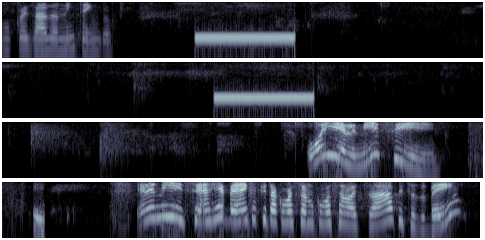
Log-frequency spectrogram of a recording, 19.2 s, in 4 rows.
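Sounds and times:
speech: 0.1 - 1.3, 12.7 - 14.1, 15.8 - 19.1
ringback tone while placing a phone call: 2.0 - 3.0, 7.0 - 8.0.

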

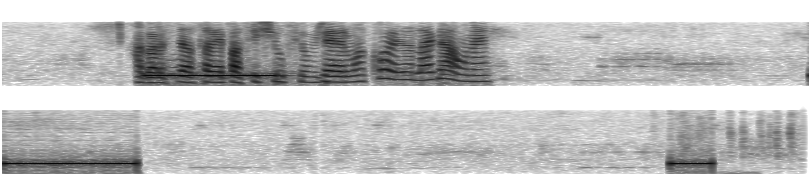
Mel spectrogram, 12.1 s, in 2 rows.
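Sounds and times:
speech: 1.0 - 3.9
telephone busy signal on a call in Brazil: 1.1 - 2.1, 6.1 - 7.1.

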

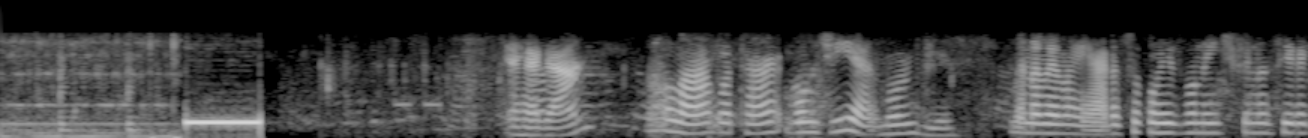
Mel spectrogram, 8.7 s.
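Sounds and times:
telephone line beep during call transfer: 1.2 - 1.7
speech: 3.6 - 8.7.

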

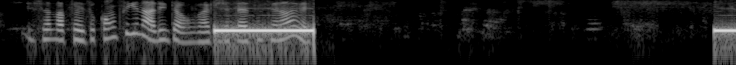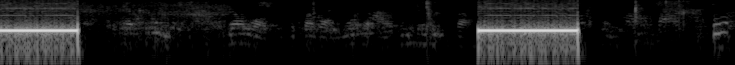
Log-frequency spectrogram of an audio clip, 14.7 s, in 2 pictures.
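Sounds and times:
speech: 0.3 - 3.3
telephone ringback tones of an unanswered call: 2.2 - 3.2, 7.2 - 8.2, 12.2 - 13.2.

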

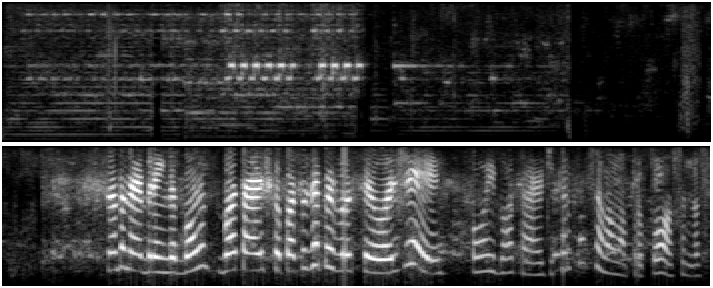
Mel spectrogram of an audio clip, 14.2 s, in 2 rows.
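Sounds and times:
tonal hold melody on a bank's credit call-center phone line: 0.0 - 5.5
rapid pulsed telephone rings while a call is transferred: 0.3 - 4.1
speech: 8.2 - 14.1.

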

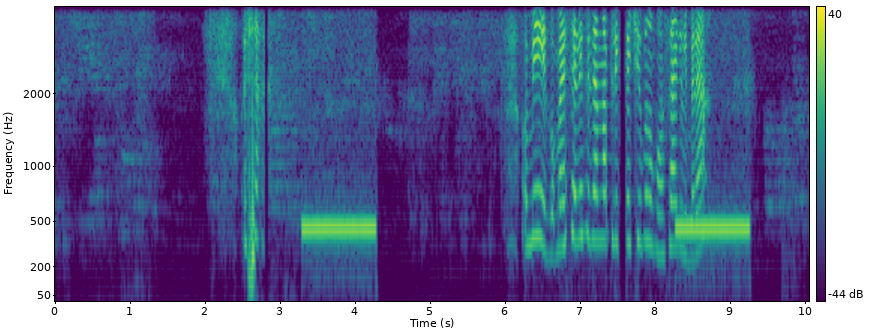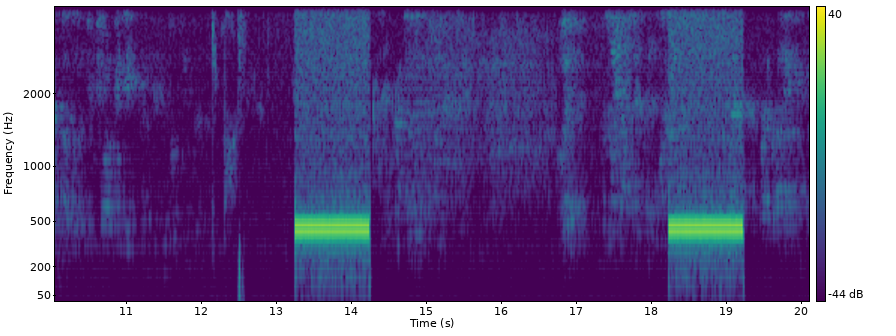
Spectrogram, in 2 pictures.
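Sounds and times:
telephone busy tone after a dropped call: 3.3 - 4.3, 8.3 - 9.3, 13.3 - 14.3, 18.2 - 19.2
speech: 6.6 - 8.9.

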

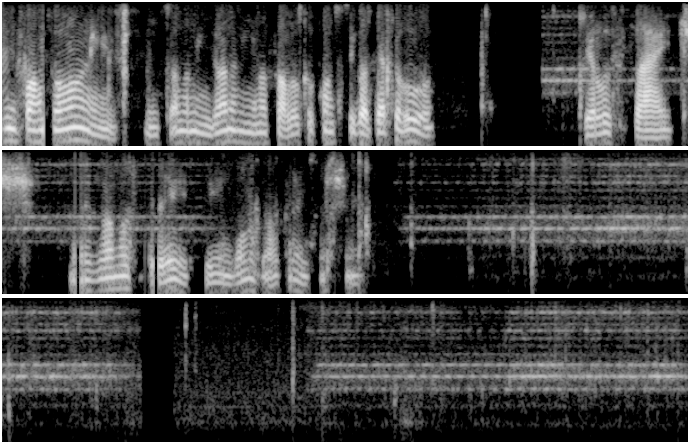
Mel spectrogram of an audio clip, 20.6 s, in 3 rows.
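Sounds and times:
speech: 0.2 - 4.5, 5.8 - 10.6
office telephone ringing with a buzzing electronic trill: 5.4 - 15.2, 16.8 - 20.5.

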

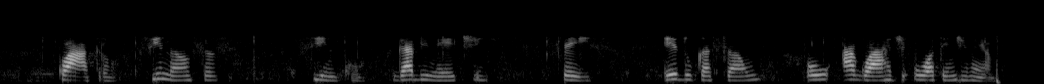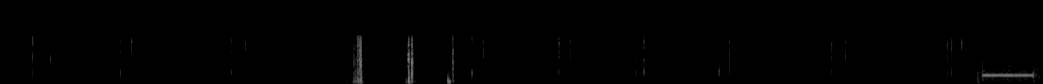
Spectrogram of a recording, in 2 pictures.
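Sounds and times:
speech: 0.6 - 2.4, 3.1 - 5.0, 5.6 - 6.0, 6.6 - 10.1
steady telephone line tone: 20.2 - 20.8.

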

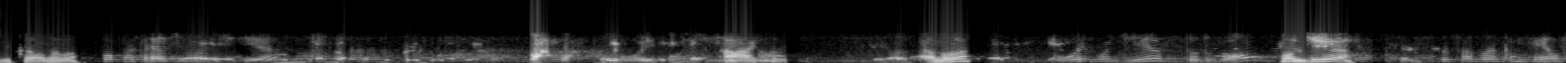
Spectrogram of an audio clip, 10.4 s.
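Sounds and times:
speech: 0.0 - 2.6, 3.5 - 5.3, 5.9 - 10.4
dog barking: 3.5 - 4.0.

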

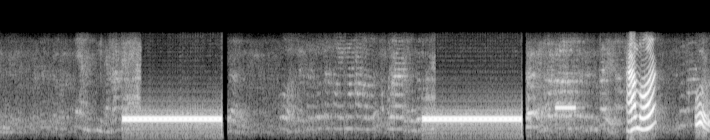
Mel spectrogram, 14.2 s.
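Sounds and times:
speech: 1.7 - 2.8, 12.6 - 13.2
telephone line tones during a call transfer: 2.5 - 4.5, 8.5 - 10.5.

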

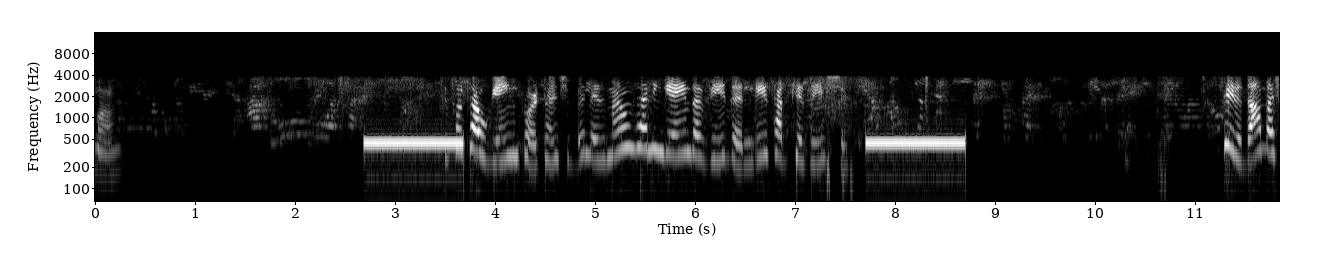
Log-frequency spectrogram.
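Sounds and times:
speech: 0.0 - 0.4, 3.6 - 8.1, 11.3 - 11.8
ringback tone on an unanswered outgoing telephone call: 2.7 - 3.8, 7.7 - 8.7.

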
